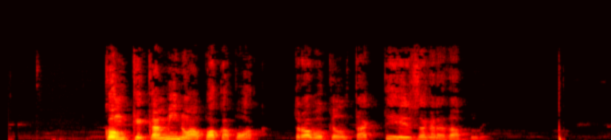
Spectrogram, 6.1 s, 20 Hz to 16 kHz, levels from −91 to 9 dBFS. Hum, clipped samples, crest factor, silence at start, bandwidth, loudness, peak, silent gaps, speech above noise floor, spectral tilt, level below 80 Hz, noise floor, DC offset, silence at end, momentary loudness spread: none; under 0.1%; 24 dB; 1.05 s; 11 kHz; -29 LUFS; -6 dBFS; none; 48 dB; -5 dB/octave; -76 dBFS; -76 dBFS; under 0.1%; 0.5 s; 20 LU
